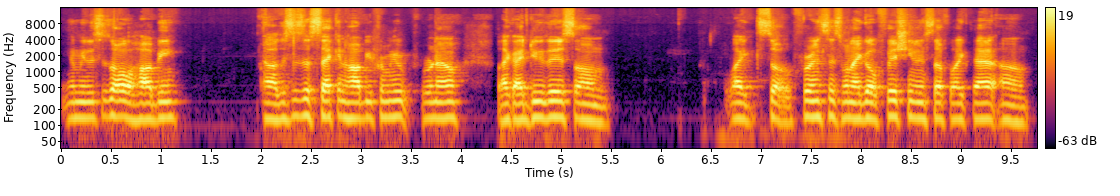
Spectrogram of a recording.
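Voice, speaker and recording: A man from California hosting a casual livestream, talking slowly with many fillers as he greets viewers. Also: mid-range voice, a little mellow. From California, United States. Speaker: livestream host. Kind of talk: casual livestream chat while sorting coins.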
